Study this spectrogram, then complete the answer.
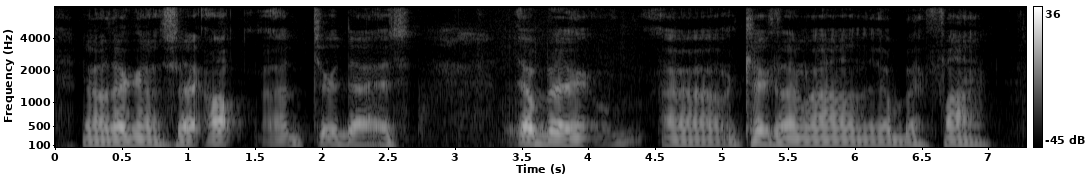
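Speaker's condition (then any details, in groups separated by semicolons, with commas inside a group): ALS; mucus once blocked airway, could not breathe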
